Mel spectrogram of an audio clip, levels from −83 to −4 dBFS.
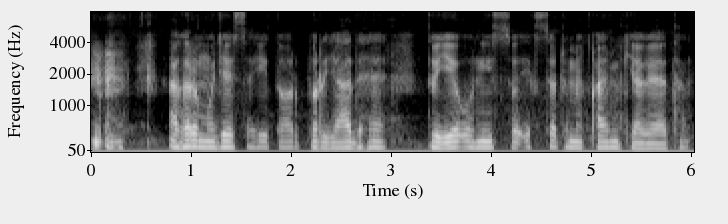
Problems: none marked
